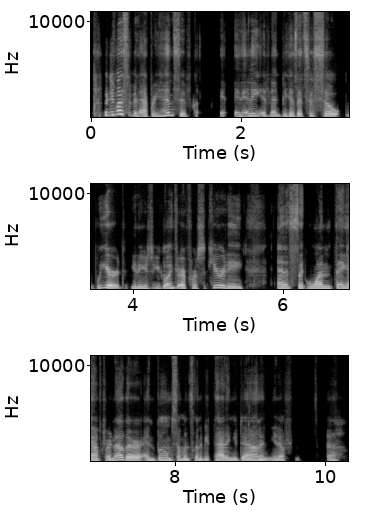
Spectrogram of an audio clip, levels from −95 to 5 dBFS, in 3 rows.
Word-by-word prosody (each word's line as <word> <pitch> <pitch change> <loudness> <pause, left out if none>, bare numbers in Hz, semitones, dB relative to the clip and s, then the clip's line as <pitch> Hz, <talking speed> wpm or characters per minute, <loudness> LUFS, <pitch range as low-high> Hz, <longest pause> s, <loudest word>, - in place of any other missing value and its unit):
But, 305 - -1
you 325 - +3
must've 395 -9 +7
been 245 - +1
apprehensive 180 - -1
c - - -18 0.3
i - - -7
in 195 - -6
any 230 +4 -1
event, 145 -4 -5
because 175 +2 -2
it's 210 +2 +2
just 235 -2 -4
so 210 -3 +3 0.2
weird, 205 - +2
you 175 - -3
know, 185 - 0
you 190 - -1
you're 200 - -7
going 215 -1 +4
through 200 - +3
airport 180 -1 0
security, 175 -5 -1 0.4
and 185 0 +2
it's, 190 +1 -5
like, 180 -3 0
one 185 +3 +3
thing 190 -1 0
after 170 0 -1
another, 175 -3 +4
and 165 +1 -4
boom, 210 -2 0
someone's 165 -4 -3
gonna 165 -2 -2
be 150 - -4
patting 165 0 0
you 155 - -2
down 160 +5 0
and, 145 -1 -4
you 175 - -4
know, 145 - 0
f 135 - -12 0.5
ugh. 165 0 -5
180 Hz, 250 wpm, -22 LUFS, 165-210 Hz, 0.5 s, must've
